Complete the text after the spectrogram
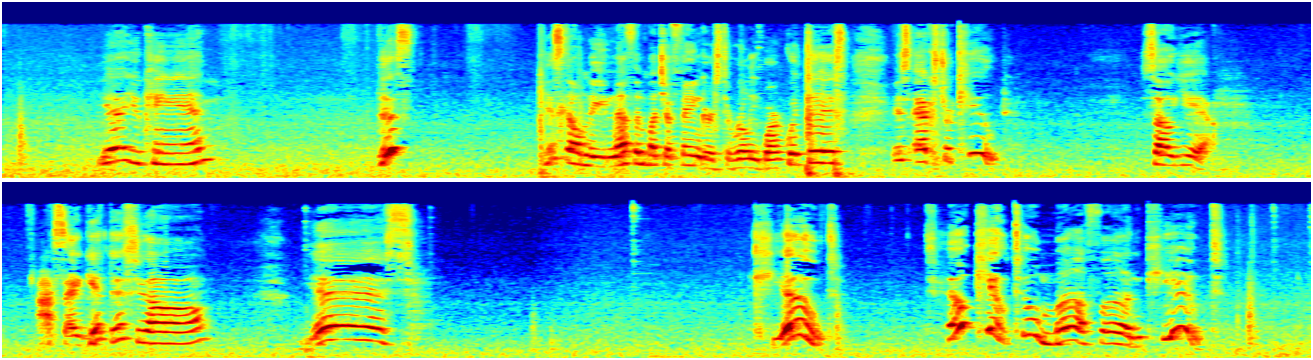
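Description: A middle-aged woman talks calmly close by, in short bursts with pauses.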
